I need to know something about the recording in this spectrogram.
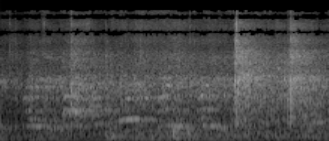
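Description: Ice rink ambience during a hockey game: faint distant voices over a steady arena hum. Two sharp knocks from sticks and puck in play come a little after three seconds in and again just before the end.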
